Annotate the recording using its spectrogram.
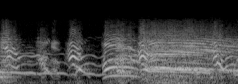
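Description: A pack of cartoon hounds baying and howling in wavering, rising-and-falling cries. A long held chorus of cries fills the last half second.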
